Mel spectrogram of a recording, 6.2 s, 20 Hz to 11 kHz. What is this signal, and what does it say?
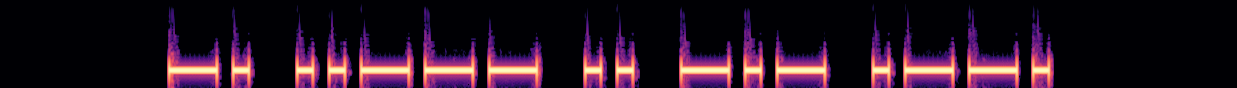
Morse code, heard as a keyed tone, about 15 wpm, 700 Hz. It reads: N2IKP
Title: USA Call Signs - 5 Characters - Repeated 3x - 15wpm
